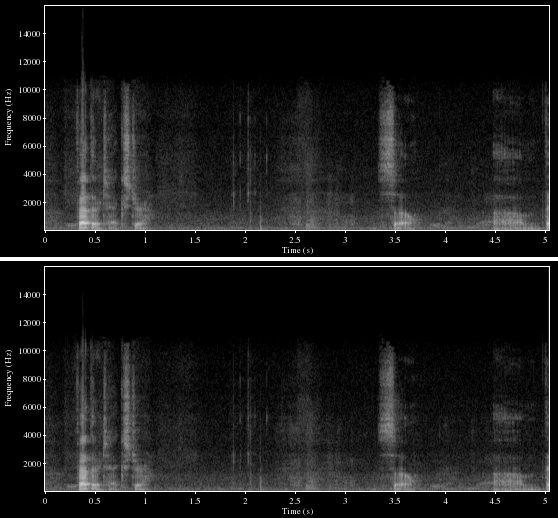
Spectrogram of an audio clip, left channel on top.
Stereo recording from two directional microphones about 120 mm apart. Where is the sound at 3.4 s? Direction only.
15° left (ahead or behind).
